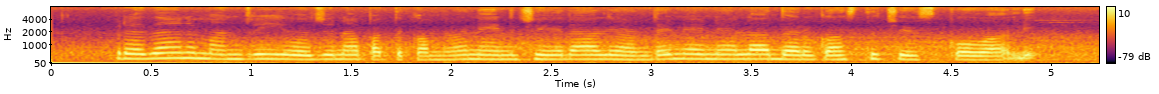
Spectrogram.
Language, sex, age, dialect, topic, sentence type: Telugu, female, 60-100, Central/Coastal, banking, question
